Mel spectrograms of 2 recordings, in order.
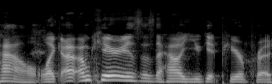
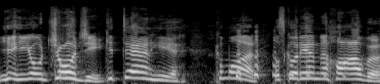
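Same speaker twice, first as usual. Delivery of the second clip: yelled put-on Boston accent, very high and loud; 12 semitones higher, 9 dB louder than usual. Riffing on what a Boston accent sounds like, speaker does a put-on Boston accent. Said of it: "all I fucking hear whenever I think of like Boston accent, you're like".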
